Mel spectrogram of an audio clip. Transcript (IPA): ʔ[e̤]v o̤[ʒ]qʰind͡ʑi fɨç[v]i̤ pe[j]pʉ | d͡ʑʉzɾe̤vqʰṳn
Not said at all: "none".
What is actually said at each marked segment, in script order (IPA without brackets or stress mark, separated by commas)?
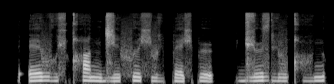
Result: e, ç, v, ç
